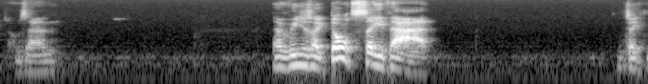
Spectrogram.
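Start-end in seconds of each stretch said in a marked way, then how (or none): 3.3-4.3 slow pleading. Retold or imitated. Vijay line acted.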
